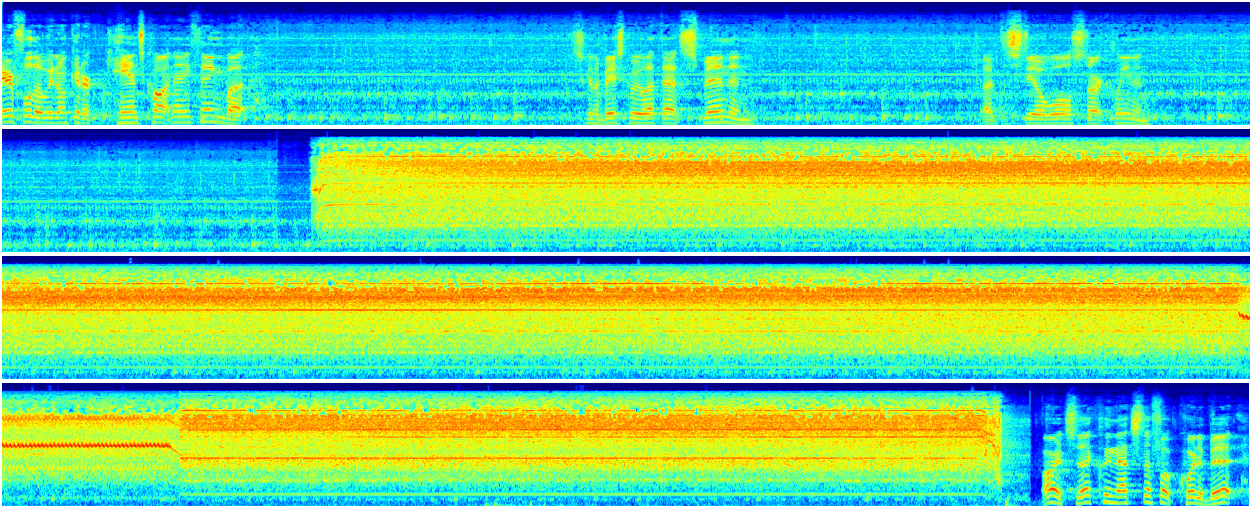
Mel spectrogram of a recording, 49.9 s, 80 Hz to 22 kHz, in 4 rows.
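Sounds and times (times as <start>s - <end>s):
lathe motor running: 15.5s - 47.8s.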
